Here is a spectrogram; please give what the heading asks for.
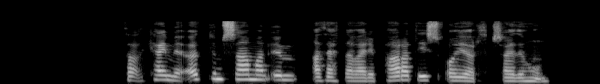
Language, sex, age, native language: Icelandic, female, 40-49, Icelandic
